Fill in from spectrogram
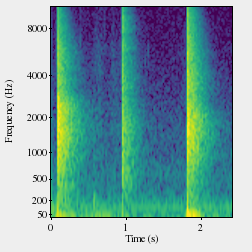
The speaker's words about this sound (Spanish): Entonces la gente empieza a aplaudir. Y llega un momento en que los aplausos se van callando y se oye.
